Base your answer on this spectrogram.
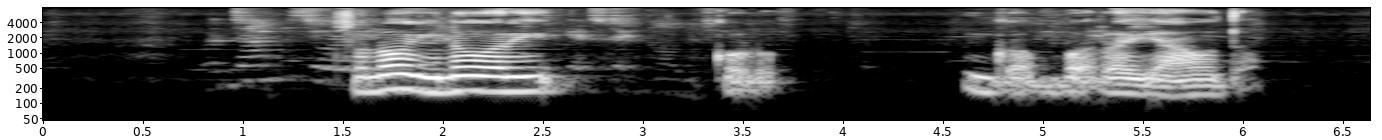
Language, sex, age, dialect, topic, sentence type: Kannada, male, 18-24, Dharwad Kannada, agriculture, question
